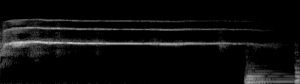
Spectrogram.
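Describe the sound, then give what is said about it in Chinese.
A single shrill, piercing scream held at a steady, very high pitch for about two and a half seconds, then cut off by a short burst of low, rumbling noise. “下一秒，我发出海豚音般的尖叫声。”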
